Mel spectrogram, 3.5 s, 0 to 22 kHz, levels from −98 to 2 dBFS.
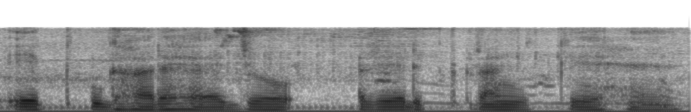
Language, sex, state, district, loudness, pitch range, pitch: Hindi, male, Jharkhand, Deoghar, -18 LUFS, 95-105 Hz, 100 Hz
